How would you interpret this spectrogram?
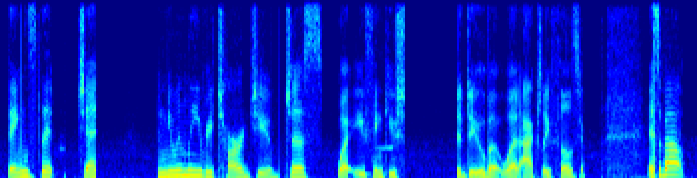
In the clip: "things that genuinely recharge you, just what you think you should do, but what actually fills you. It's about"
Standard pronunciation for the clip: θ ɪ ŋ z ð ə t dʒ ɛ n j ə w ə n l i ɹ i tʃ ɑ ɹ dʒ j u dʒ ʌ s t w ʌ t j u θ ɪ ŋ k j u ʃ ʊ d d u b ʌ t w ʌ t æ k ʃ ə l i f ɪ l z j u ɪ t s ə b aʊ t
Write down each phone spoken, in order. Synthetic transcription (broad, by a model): θ ɪ ŋ z ð ə t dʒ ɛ n j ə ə n l i ɹ i tʃ ɑ ɹ dʒ j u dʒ ʌ s t w ʌ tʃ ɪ θ ɪ ŋ k j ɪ ʃ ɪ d d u b ʌ t w ʌ t æ k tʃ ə l i f ɪ l z j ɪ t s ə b aʊ t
